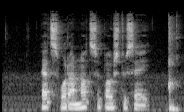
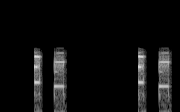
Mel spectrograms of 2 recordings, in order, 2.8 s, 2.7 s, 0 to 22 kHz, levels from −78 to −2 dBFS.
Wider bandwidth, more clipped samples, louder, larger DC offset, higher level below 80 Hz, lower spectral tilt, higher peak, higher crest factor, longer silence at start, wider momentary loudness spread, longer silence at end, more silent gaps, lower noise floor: first, 15 kHz vs 4.6 kHz; neither; first, -14 LUFS vs -18 LUFS; neither; first, -36 dBFS vs -64 dBFS; about the same, -3.5 dB/octave vs -2.5 dB/octave; about the same, 0 dBFS vs -2 dBFS; about the same, 16 dB vs 20 dB; about the same, 0.6 s vs 0.5 s; about the same, 9 LU vs 7 LU; about the same, 0.05 s vs 0.15 s; second, none vs 0.63-0.80 s, 1.00-2.06 s, 2.19-2.37 s; second, -44 dBFS vs under -90 dBFS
